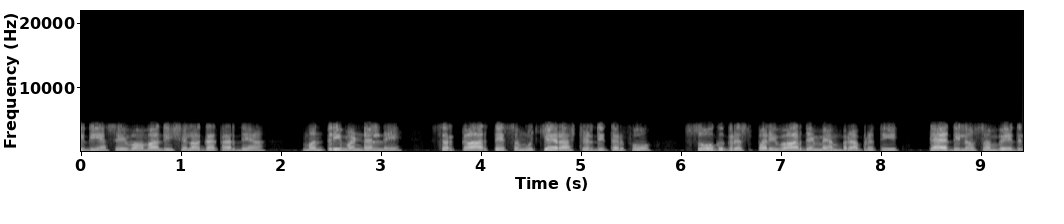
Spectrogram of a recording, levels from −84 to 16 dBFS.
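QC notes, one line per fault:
throughout: Opus voice compression, speech muffled, hoarse and slightly robotic with nothing above 4.4 kHz, pointing to narrowband SILK coding at about 6 kbps.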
